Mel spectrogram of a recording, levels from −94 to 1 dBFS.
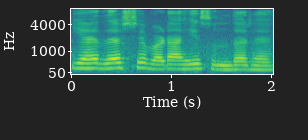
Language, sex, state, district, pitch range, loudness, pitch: Hindi, female, Chhattisgarh, Balrampur, 155-195 Hz, -15 LUFS, 170 Hz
